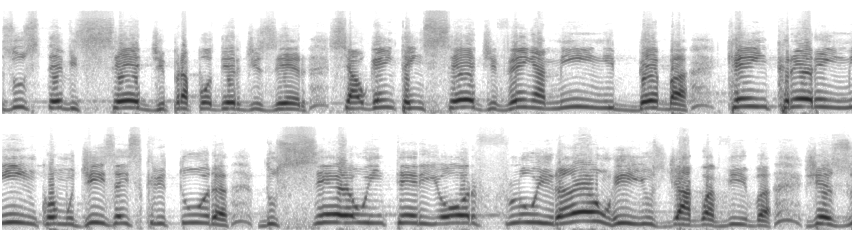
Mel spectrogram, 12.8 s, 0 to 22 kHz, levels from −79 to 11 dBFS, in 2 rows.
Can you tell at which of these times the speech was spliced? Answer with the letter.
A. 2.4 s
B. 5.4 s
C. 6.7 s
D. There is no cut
D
